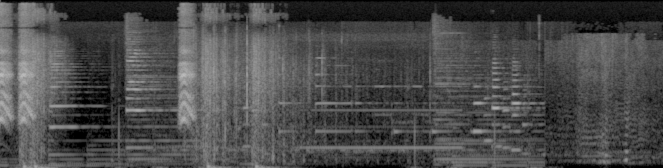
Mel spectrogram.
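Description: Bird cawing in the video game The Cat Lady, a few crow-like calls heard amid dense game music and droning ambient tones, with no talking.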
